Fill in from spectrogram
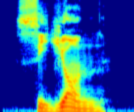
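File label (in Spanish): "SILLON", Spanish, male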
